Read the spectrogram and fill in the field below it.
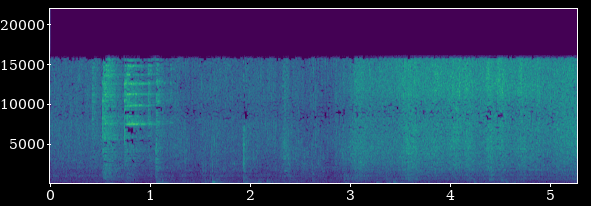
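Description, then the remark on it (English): Chicken for a soup sizzles and fries in a pot with a steady crackling hiss, interrupted by a few scraping stirs of a utensil; moderately loud, with no voices. “So just, I'm going to give that two more minutes, and then what I'm going to do is I'm going to shred it with two forks on a chopping board really finely, and then I can add it to the vegetables.”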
